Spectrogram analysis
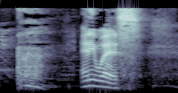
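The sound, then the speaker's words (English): Throat clearing in two rough, voiced bursts, a shorter one followed after a brief pause by a longer, louder one. “Sorry, I had something in my throat.”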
